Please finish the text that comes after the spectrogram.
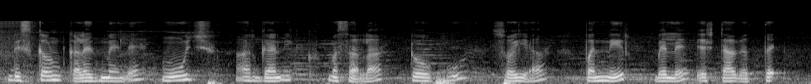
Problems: background sounds at intervals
